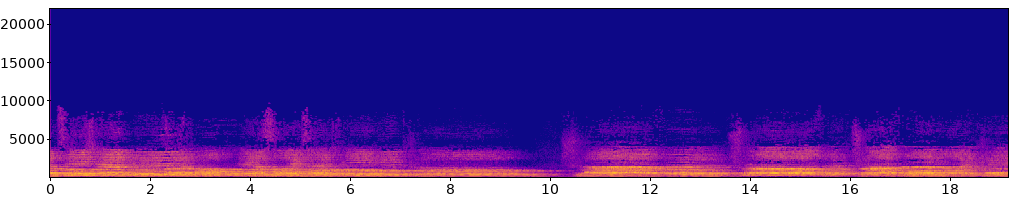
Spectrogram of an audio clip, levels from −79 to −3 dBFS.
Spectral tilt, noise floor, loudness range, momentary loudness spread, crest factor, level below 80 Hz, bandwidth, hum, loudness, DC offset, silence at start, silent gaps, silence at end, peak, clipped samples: -6 dB/octave; -44 dBFS; 5 LU; 10 LU; 16 dB; -62 dBFS; 9.4 kHz; none; -20 LUFS; under 0.1%; 0 s; none; 0 s; -4 dBFS; under 0.1%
